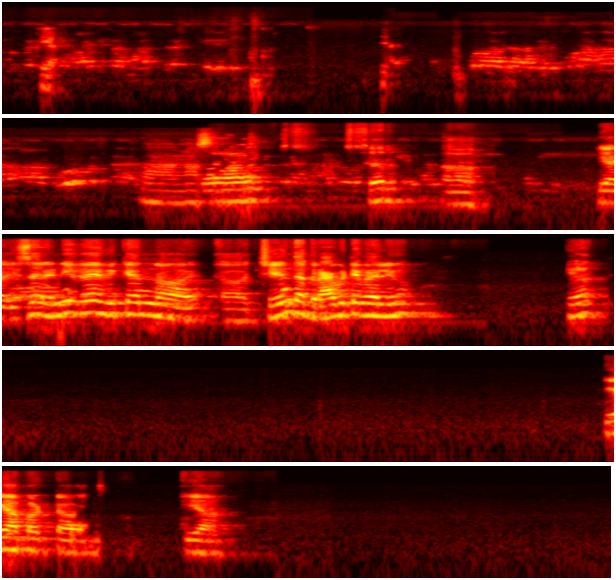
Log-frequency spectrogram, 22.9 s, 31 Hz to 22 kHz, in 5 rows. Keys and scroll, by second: 0.6 w.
